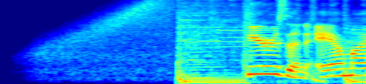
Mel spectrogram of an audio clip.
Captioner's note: swoosh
